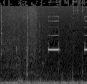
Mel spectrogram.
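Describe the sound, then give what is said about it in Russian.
A car engine is being shut off on a very hot summer day: a low idling rumble hums steadily while two short, high electronic warning beeps sound one after the other. “Выключил машину и понял, что погорячился.”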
